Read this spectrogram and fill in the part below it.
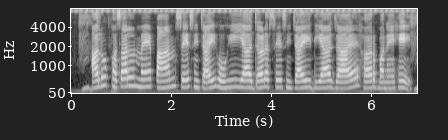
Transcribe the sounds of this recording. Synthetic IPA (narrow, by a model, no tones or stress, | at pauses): aːlupʰəsəlmẽpaːnsesɪ̃t͡ʃaːiɦoːɦijad͡ʒəɽsesɪ̃t͡ʃaːid̪ijad͡ʒaːehɐɾbɐneɦeː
